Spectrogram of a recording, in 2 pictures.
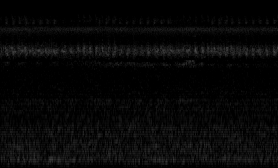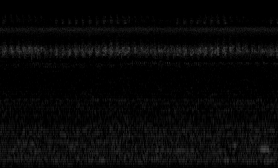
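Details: Grass insects singing on a summer night in the countryside at a grandmother's house: dense, continuous high shrill bands of pulsing trills, steady throughout, with a faint low rustling background.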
